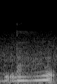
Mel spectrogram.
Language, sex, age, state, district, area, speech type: Sanskrit, female, 45-60, Tamil Nadu, Tiruchirappalli, urban, spontaneous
